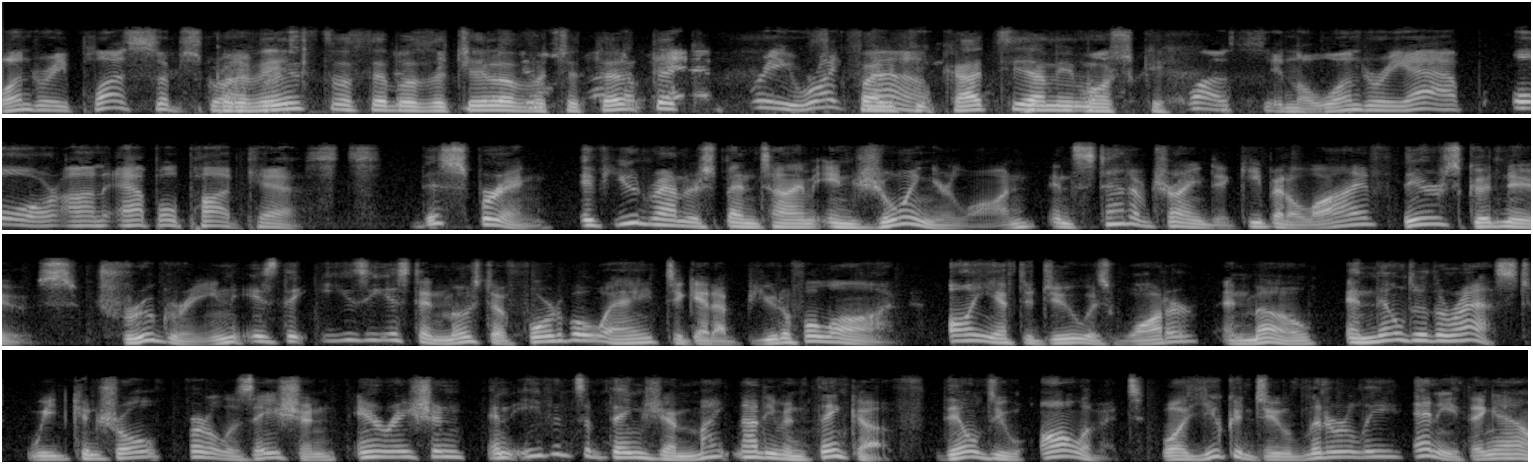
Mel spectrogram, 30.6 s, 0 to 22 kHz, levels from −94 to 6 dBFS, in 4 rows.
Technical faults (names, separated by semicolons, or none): speech suppressed in double talk; echo leak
